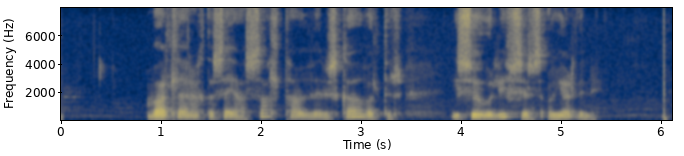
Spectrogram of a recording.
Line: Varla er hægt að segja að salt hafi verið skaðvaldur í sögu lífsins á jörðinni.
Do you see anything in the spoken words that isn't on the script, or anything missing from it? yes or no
no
